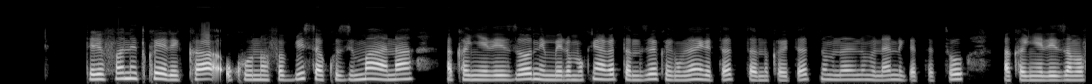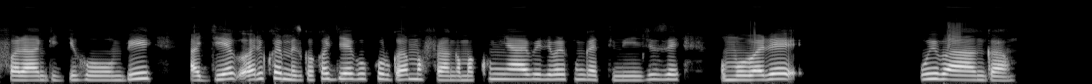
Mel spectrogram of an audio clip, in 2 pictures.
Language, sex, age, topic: Kinyarwanda, female, 18-24, finance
